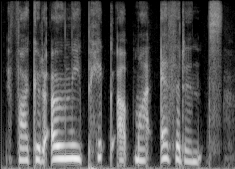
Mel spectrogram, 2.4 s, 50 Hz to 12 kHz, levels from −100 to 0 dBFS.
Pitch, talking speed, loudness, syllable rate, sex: 240 Hz, 205 wpm, -17 LUFS, 6.5 syllables/s, female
